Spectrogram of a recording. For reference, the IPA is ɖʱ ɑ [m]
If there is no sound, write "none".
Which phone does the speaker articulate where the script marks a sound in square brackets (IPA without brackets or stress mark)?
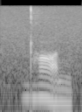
n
